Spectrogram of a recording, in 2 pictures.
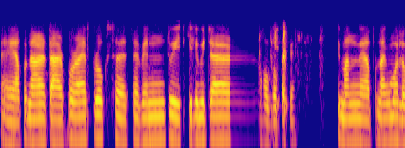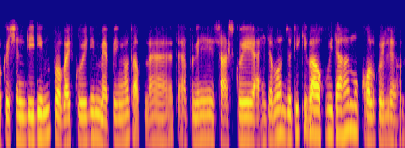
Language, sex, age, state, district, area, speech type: Assamese, male, 30-45, Assam, Lakhimpur, urban, conversation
